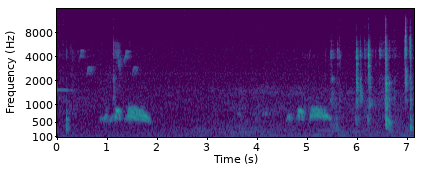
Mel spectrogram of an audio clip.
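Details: Decoy spotted dove, kept to rouse and train fighting birds, giving soft low coos in two spaced phrases, recorded faintly over a hissing background with scattered sharp clicks and knocks near the end.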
